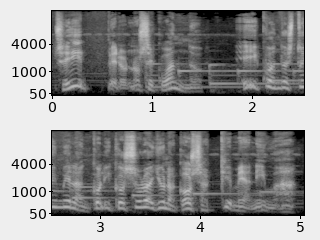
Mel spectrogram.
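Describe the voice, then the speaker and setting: A man voicing a melancholy, theatrical grasshopper violinist in an animated cartoon. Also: high-pitched, a little fast, over music.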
